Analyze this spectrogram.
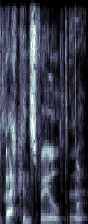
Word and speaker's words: Beaconsfield: Is it Beaconsfield or Beaconsfield? It's Beaconsfield, but I used to live on Beaconsfield Street, which is spelled the same.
